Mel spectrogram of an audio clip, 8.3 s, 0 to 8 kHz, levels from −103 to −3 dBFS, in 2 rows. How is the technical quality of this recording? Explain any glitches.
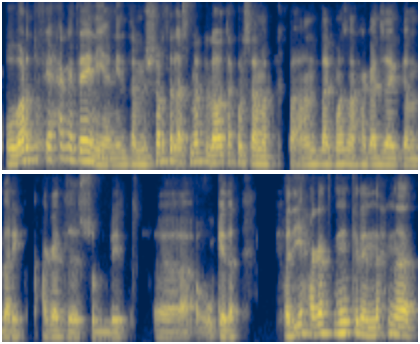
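Three brief echo leaks can be heard in the speech. They fall at 0.33 to 0.43 s, 5.43 to 5.47 s and 6.91 to 6.97 s. Each is a faint copy of the speech trailing it by 384 ms. The first is about 20 dB down. The later two are far quieter. The likely cause is a loudspeaker on the far end whose echo canceller let some of its own playback back into the call. The audio also stops at 8 kHz and has its lowest bass removed by the call's normal microphone processing.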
